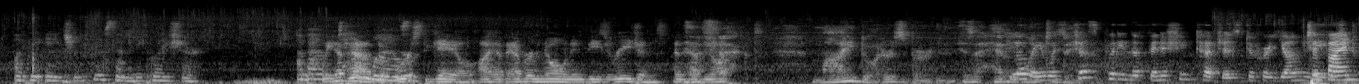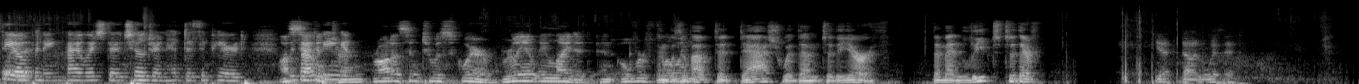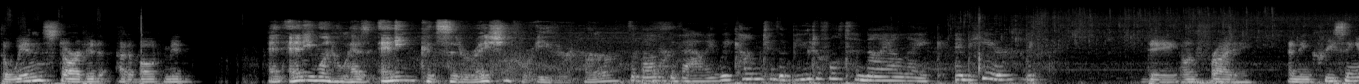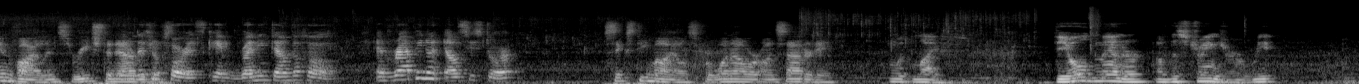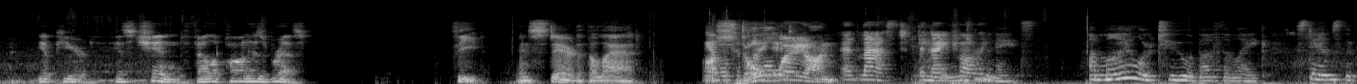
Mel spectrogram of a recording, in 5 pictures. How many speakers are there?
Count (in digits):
7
